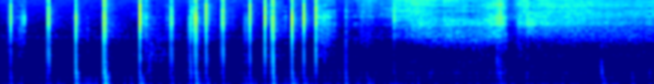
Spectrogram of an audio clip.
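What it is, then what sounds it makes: Cardboard oat flakes canister. A yellow cylindrical cardboard oat flakes canister, held close to the mic, is tapped and scratched with long nails and shaken. A quick run of sharp, bright clicking taps comes first, then gives way to a steady, hissy scratching rustle.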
